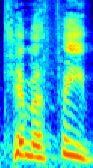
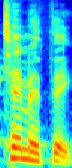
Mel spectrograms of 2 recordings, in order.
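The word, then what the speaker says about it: Timothée: fame and demanding that Timothy shalam whatever his name is I can't pronounce his first name it's the first name I have trouble with because it's not Timothy Timothy it's not it's timot get over yourself well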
